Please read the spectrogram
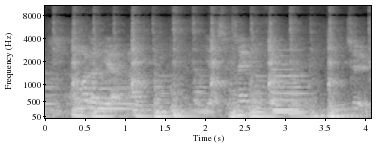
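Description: Live jazz band playing: plucked double bass notes under a steady cymbal beat from the drum kit, with piano and saxophone.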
